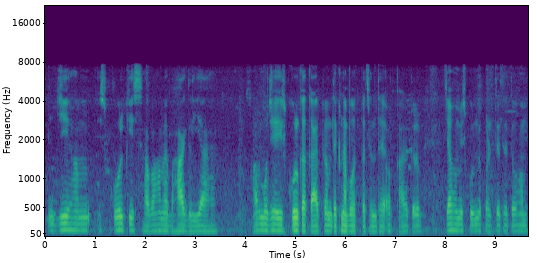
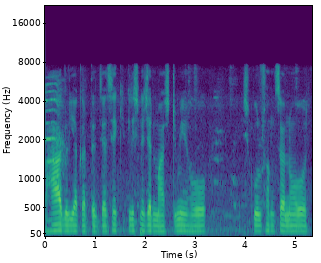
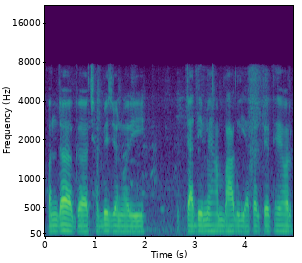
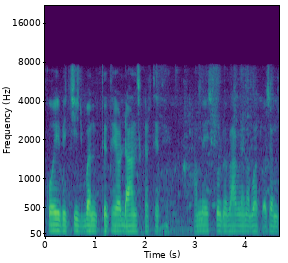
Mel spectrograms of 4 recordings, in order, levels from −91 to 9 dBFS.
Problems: background sounds at intervals, background conversations at intervals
